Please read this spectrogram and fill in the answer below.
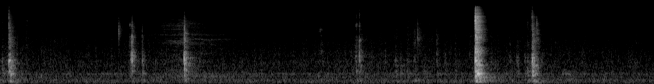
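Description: Scattered sharp clicks from the control panel of an RV absorption refrigerator as its buttons are pressed: about seven clicks at uneven intervals, the loudest about three-quarters of the way through.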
